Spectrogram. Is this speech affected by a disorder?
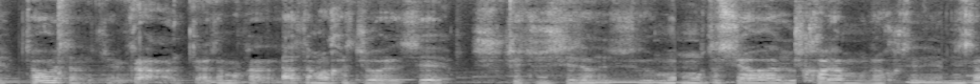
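Yes: tongue cancer, partial glossectomy.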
